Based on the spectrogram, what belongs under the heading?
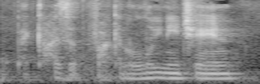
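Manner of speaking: soft whispered put-down; whispered jab. Real, not acted. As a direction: lean in and whisper the insult. Muttered aside to chat.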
